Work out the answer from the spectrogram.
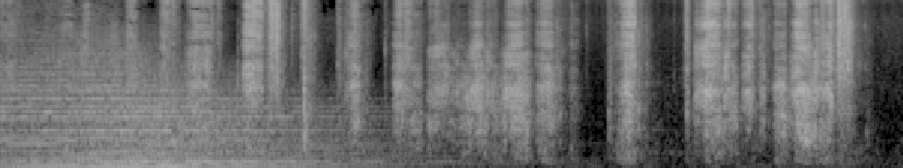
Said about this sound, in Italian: Sara finì in una camera di Londra, a far danzare il pennino sulla carta.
